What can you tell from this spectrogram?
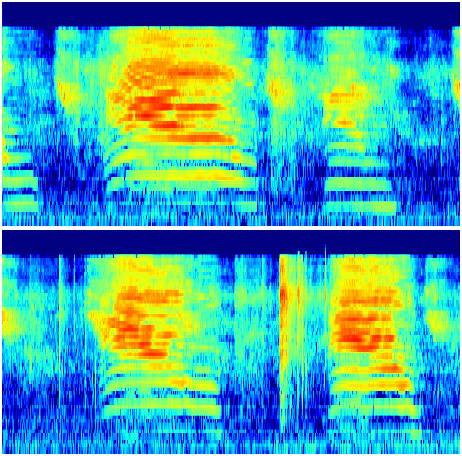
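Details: Male cat in heat calling a female to attract her for mating: four long, drawn-out, wavering yowls, each over a second, separated by short pauses, with a brief click between the last two.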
